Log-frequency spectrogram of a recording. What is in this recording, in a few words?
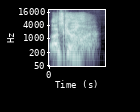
Horse Start Adult, Dialog; Duviri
